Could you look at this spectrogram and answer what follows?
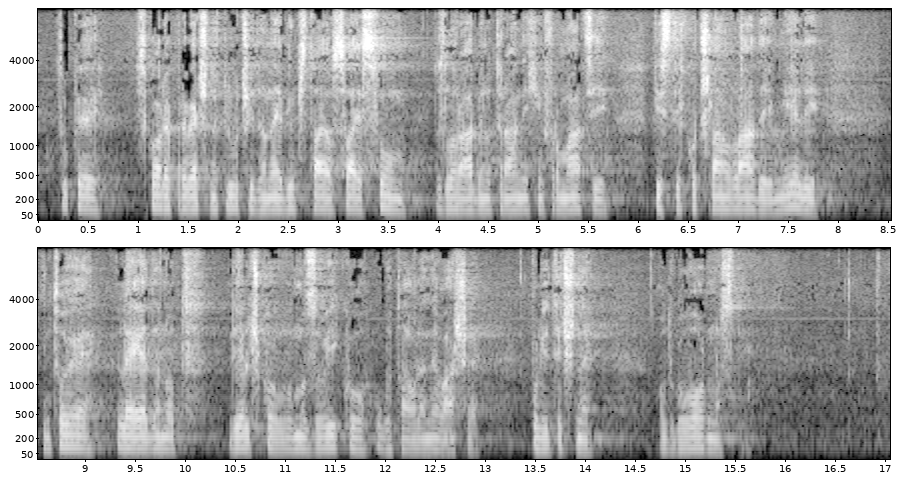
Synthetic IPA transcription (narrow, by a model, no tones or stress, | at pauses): t̪uːkaj | skɔɾajpɾɛʋɛt͡ʃnaklʲjuːt͡ʃid̪anɛbiɔpst̪aːjawsajsumzlɔɾaːbɛnɔt̪ɾaːnixinfɔɾmaːt̪sijkist̪ɛixkɔt̪t͡ʃlaːnʋlaːd̪ɛimeːli | int̪ʰoːjɛlɛɛːd̪ənɔd̪ | d̪eːlt͡ʃkɔwʋəmɔzaʋikʰuuɡɔt̪aːwlʲanjɛʋaːʃɛpɔliːt̪it͡ʃnɛ | ɔd̪ɡɔʋoːɾnɔst̪i̥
